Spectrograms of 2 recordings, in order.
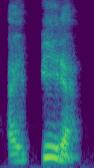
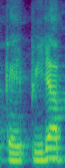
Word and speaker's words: caipirá: Eh, esa tiene un nombre en portugués que es la caipira, o la caipirá, perdón, la caipirá con acento en la A.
